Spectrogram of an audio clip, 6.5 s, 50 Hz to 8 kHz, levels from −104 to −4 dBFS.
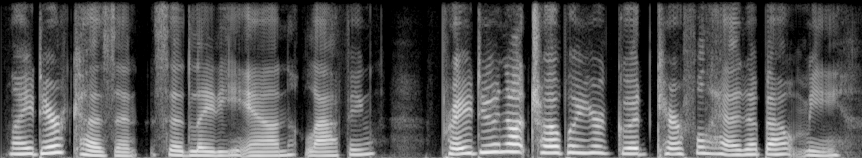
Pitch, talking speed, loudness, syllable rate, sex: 255 Hz, 160 wpm, -19 LUFS, 4.5 syllables/s, female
